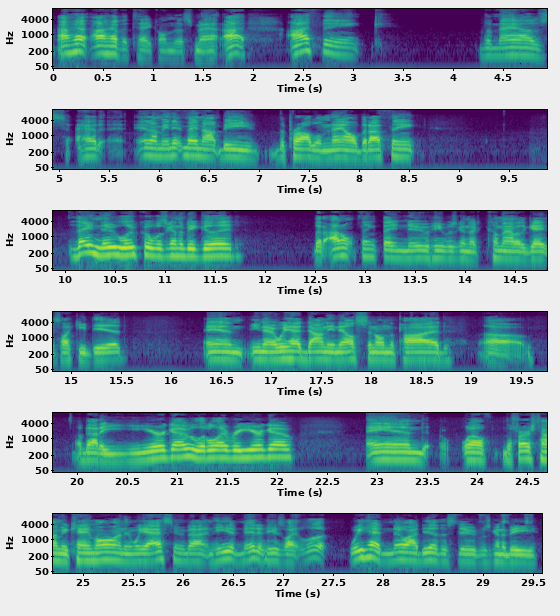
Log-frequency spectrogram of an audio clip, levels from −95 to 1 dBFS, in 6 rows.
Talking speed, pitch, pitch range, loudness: 215 wpm, 135 Hz, 125-155 Hz, -19 LUFS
